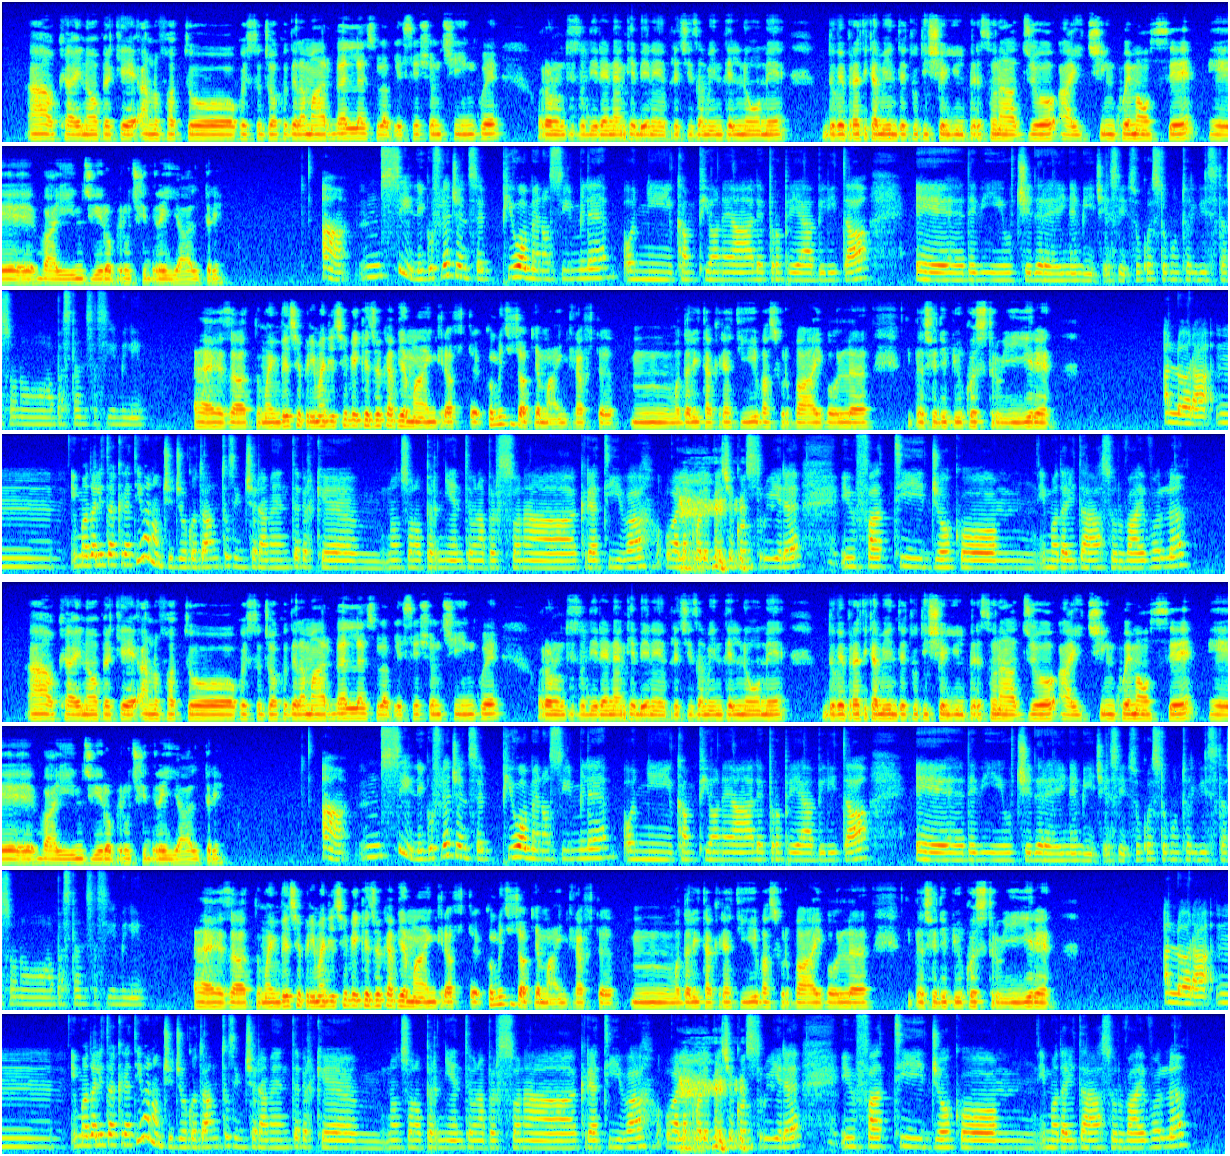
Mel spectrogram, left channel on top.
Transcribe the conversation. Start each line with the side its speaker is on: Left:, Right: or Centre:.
Right: Ah, ok, no, perché hanno fatto questo gioco della Marvel sulla PlayStation 5, ora non ti
Centre: Mh-mh.
Right: so dire neanche bene precisamente il nome, dove praticamente tu ti scegli il personaggio, hai 5 mosse e vai in giro per uccidere gli altri.
Centre: Ah, mhmm, sì, League of Legends è più o meno simile, ogni campione ha le proprie abilità e devi uccidere i nemici. Sì, su questo punto di vista sono abbastanza simili.
Right: Eh, esatto, ma invece prima dicevi che giocavi a Minecraft. Come ci giochi a Minecraft? Mm, modalità creativa, survival, ti piace di più costruire?
Centre: Allora, mhmm, in modalità creativa non ci gioco tanto sinceramente perché, mhmm, non sono per niente una persona creativa <laughs> o alla
Right: <laughs>
Centre: quale piace costruire. Infatti gioco, mhmm, in modalità survival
